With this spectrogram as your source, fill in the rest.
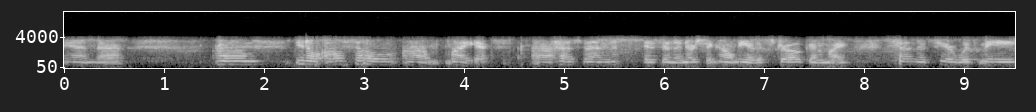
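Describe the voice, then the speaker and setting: Over noticeable background noise, a woman talks at a fairly slow pace. Her fairly low voice holds a monotone, flat intonation. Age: 60s. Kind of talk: radio interview answer. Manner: hesitant, halting.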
